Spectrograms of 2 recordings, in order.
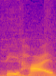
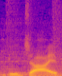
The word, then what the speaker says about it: BeeJive: Beehive, which is pronounced Beehive and not Beejive as I originally thought, gives you a very pleasing user interface that kind of mimics the native SMS feature on your iPhone.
